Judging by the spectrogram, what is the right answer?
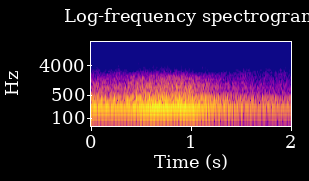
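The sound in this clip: A car driving right past during a chase: a steady engine drone that holds, then eases slightly toward the end.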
